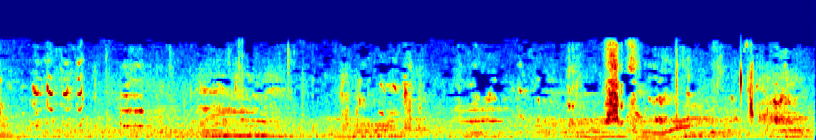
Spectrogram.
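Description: Basketball game broadcast playing quietly in the background: a ball bouncing on the court over crowd noise, with a faint commentator's voice and short squeaks.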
